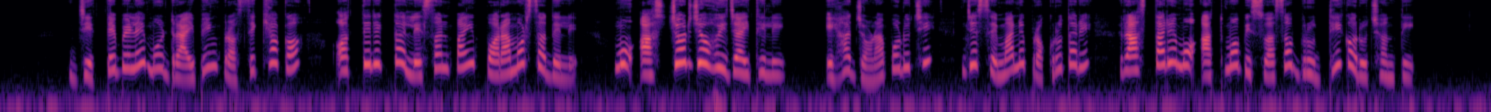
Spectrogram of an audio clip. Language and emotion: Odia, surprised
